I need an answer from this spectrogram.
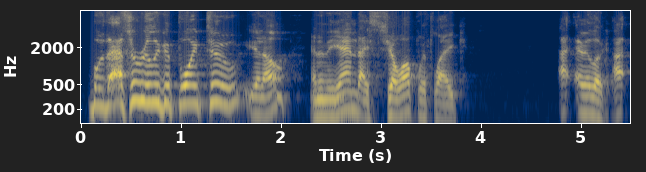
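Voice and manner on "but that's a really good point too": much higher, brighter second "really good point too"; agreeing with both sides. Retold or imitated. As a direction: swing up high on "really" to agree with everyone. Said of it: "I'm that guy, like".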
